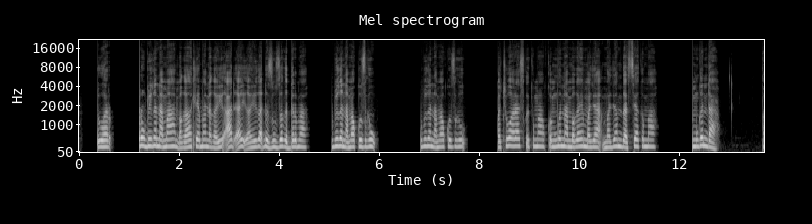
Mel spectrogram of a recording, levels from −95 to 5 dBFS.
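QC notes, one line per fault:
0.30, 1.13, 4.98 (just after "duzu uzaguduri"), 6.76, 8.30 and 12.20 s: clipped start after a pause. After each 0.3 to 0.84 s silence, the sleeping output device wakes late and swallows 75 to 82 ms, so speech starts abruptly without its first sounds.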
